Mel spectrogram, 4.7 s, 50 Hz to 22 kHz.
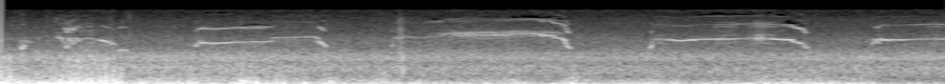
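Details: Two young bald eagles, NE26 and NE27, begging during feeding at their Florida nest, April 2022: loud, thin, drawn-out whistles, several gently arched, a few short peeps between, against a deep rumbling background.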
